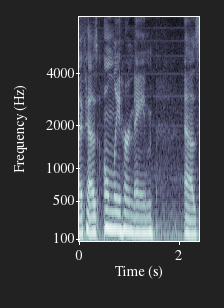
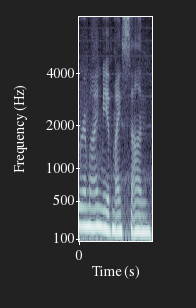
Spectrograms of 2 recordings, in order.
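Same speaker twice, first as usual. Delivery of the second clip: usual speaking voice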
